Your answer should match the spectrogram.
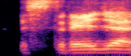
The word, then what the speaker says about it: Estrea: Um again my name is Estrea and it's Estrea and Estrada they do sound quite similar but since I correct my kids they would like me to say they say it correctly as well.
